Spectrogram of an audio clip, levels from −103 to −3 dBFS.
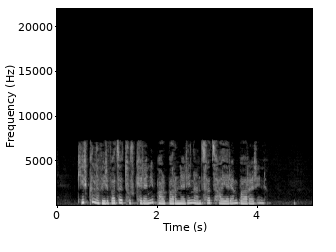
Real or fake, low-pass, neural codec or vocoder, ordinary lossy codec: fake; 7.2 kHz; codec, 16 kHz, 16 kbps, FreqCodec, larger model; MP3, 64 kbps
